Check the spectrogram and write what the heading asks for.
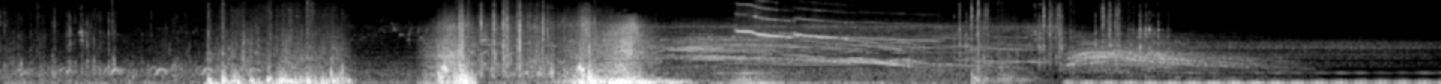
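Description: Sound effects of an animated clay logo intro: a few heavy thumps in the first half, then several falling whistle-like glides and a rising-and-falling call near the end.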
